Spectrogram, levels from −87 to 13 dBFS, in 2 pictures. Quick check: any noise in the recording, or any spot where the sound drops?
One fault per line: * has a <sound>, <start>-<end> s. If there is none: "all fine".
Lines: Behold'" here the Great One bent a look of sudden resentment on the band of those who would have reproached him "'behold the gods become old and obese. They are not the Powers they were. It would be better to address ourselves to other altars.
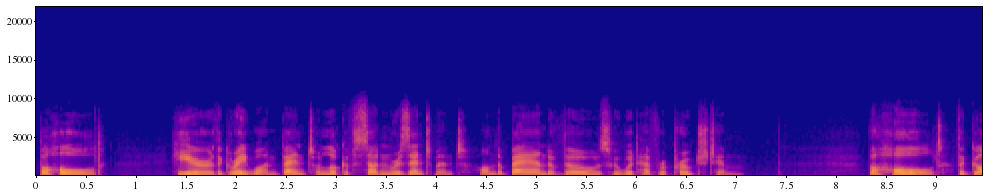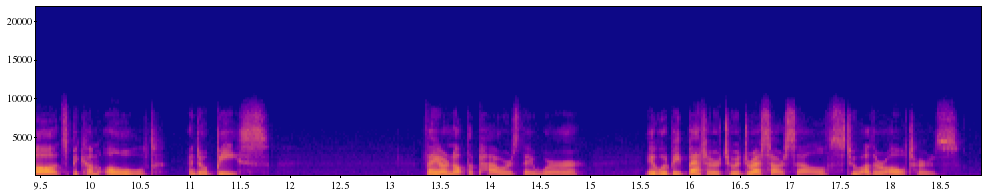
all fine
